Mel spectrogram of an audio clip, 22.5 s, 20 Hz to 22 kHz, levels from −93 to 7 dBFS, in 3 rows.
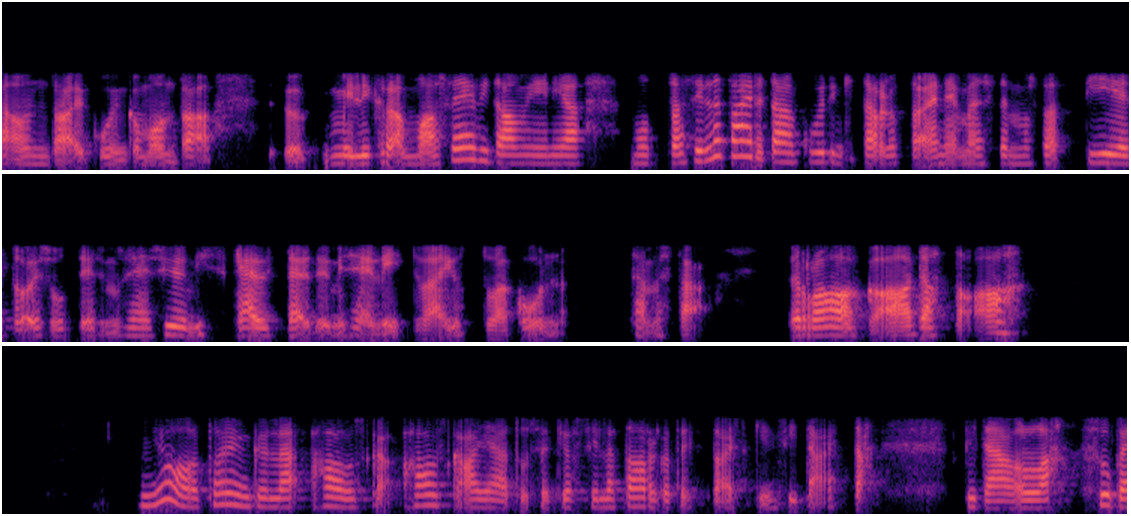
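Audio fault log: throughout iLBC codec. The speech sounds narrow and slightly rough, with a synthetic edge. Nothing passes above about 3.7 kHz, inside a line band of 300 Hz to 3.6 kHz. Each 30 ms frame is coded alone, which fits iLBC's 13.33 kbps mode. The damage is plainly audible.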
